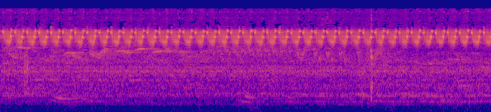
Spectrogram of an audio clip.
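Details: Male river warbler at RSPB Ham Wall, early morning, sings strongly: a steady, rapid, high-pitched pulsing buzz like an insect or a sewing machine, with faint notes from other birds behind it.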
